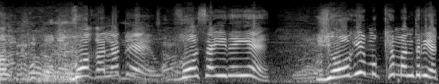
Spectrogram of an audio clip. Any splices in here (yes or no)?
no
